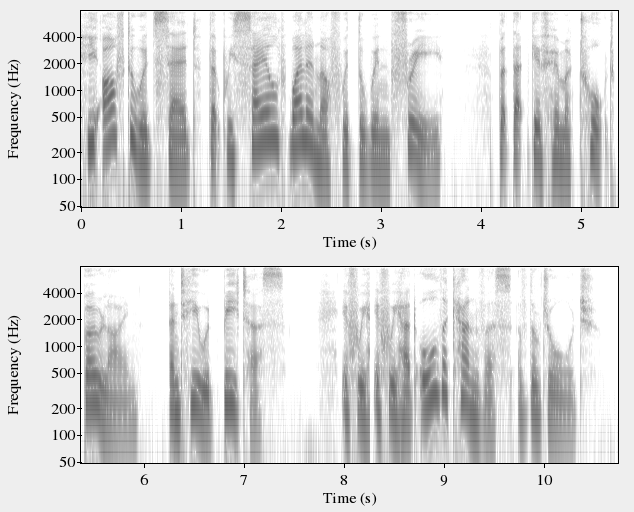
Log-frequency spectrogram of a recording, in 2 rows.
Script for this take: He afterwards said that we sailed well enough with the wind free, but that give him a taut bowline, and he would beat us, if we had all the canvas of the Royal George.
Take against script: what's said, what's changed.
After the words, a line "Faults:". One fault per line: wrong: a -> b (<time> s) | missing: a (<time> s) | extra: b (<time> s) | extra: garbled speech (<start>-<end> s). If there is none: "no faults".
He afterwards said that we sailed well enough with the wind free, but that give him a taut bowline, and he would beat us, if we if we had all the canvas of the George.
Faults:
extra: if we (8.3 s)
missing: Royal (9.9 s)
